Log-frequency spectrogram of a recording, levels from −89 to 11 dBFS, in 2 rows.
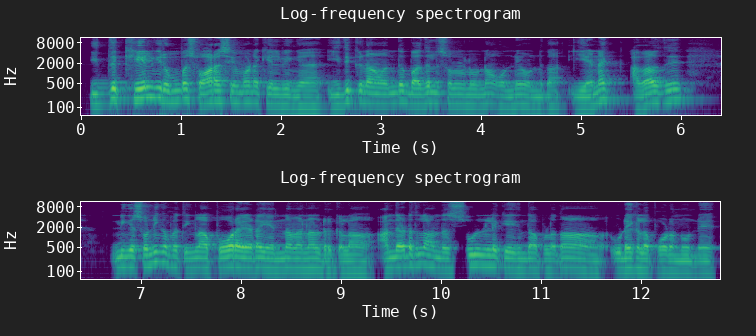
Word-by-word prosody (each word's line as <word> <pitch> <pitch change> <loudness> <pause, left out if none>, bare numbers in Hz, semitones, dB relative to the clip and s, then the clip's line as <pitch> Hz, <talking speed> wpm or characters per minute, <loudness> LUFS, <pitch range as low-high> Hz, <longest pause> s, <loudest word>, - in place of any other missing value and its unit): இந்த 125 +7 +4 0.2
கேள்வி 185 +2 +6
ரொம்ப 155 +3 +1
சுவாரஸ்யமான 145 -2 +3
கேள்விங்க. 115 -3 -4 0.4
இதுக்கு 155 +5 -1
நான் 130 -2 +2
வந்து 135 +4 -1
பதில் 135 +3 +2
சொல்லணுன்னா 120 -1 -6
ஒண்ணே 110 +2 -7
1 100 -1 -9
தான். 105 - -8 0.3
எனக்கு 170 +7 -1 0.2
அதாவது 145 +3 +2 0.9
நீங்க 140 +1 +2
சொன்னீங்க 180 +5 +1
பாத்தீங்களா? 125 -2 0
போற 140 +2 +7
இடம் 125 0 +1
என்ன 115 +2 -3
வேணாலும் 120 0 -1
இருக்கலாம். 105 -1 -3 0.2
அந்த 125 +3 0
எடத்ல 160 +3 0
அந்த 120 -2 -3
சூழ்நிலைக்கு 145 -3 0
உகந்தாப்ல 115 -1 -4
தான் 125 -2 +1 0.4
உடைகளப் 120 -1 0
போடணுன்னு. 100 -2 -3
125 Hz, 145 wpm, -23 LUFS, 115-145 Hz, 0.9 s, போற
